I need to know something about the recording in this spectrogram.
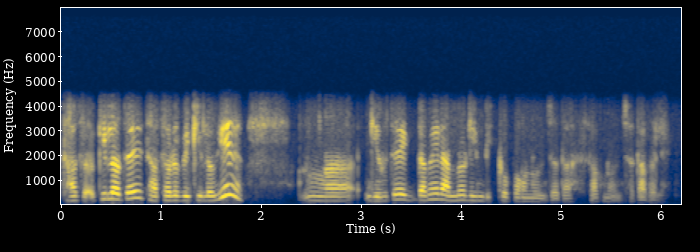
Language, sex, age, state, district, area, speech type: Nepali, female, 45-60, West Bengal, Darjeeling, rural, conversation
